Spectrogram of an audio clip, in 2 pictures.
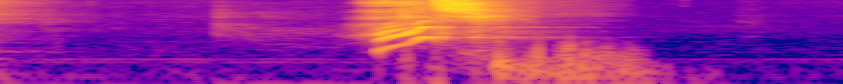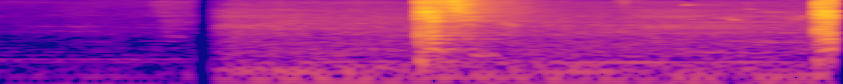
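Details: Person sneezing: one loud voiced sneeze with a rising inhale, then a shorter sharp sneeze after a pause, with quiet room noise.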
